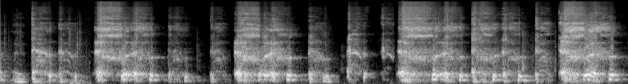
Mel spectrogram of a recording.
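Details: Man who coughed all evening says coughing feels so bad his eyes seem to bulge out; bouts of loud, harsh coughing in quick runs with brief gasps, about four bouts in six seconds.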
